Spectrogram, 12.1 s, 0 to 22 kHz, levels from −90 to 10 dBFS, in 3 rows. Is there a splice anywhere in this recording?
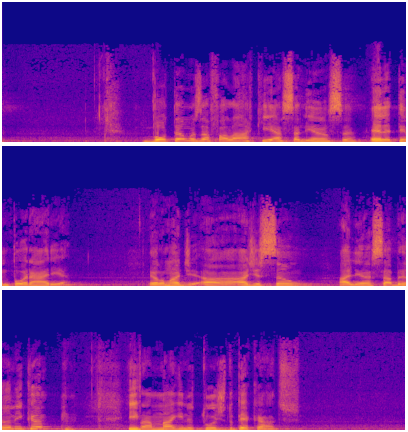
yes; 2 cuts; at 3.6 s, 9.5 s

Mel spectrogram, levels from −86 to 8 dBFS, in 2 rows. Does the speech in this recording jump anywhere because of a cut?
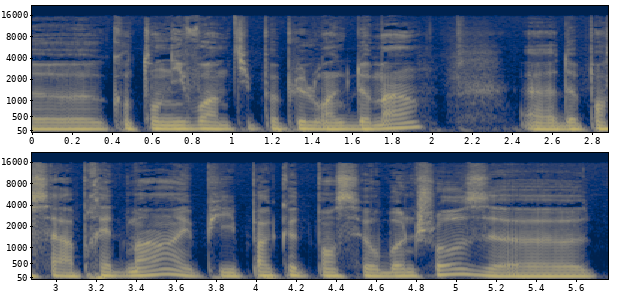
no; 0 cuts

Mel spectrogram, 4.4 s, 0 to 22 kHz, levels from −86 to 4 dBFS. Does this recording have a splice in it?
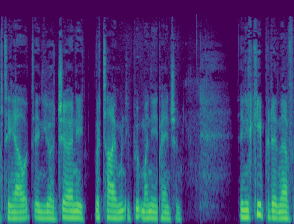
yes; 3 cuts; at 1.3 s, 1.9 s, 2.3 s

